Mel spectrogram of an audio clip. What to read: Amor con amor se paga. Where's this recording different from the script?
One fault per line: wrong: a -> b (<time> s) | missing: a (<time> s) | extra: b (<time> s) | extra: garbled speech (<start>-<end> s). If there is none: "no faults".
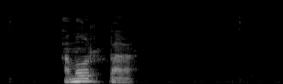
missing: con amor se (0.9 s)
